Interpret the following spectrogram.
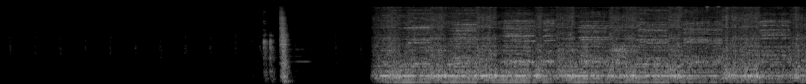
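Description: A spring-loaded center punch snaps once against the leaf-spring steel knife handle, a single sharp click. About a second later a bench drill press runs steadily and loudly, its motor humming while the bit drills holes through the steel handle.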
